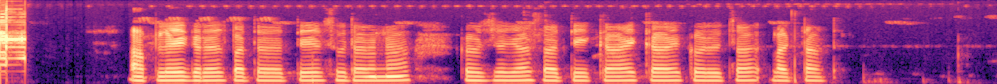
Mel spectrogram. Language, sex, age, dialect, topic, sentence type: Marathi, male, 25-30, Southern Konkan, banking, question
